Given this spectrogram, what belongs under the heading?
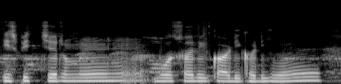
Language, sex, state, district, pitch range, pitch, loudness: Hindi, male, Uttar Pradesh, Shamli, 150-165 Hz, 155 Hz, -17 LUFS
